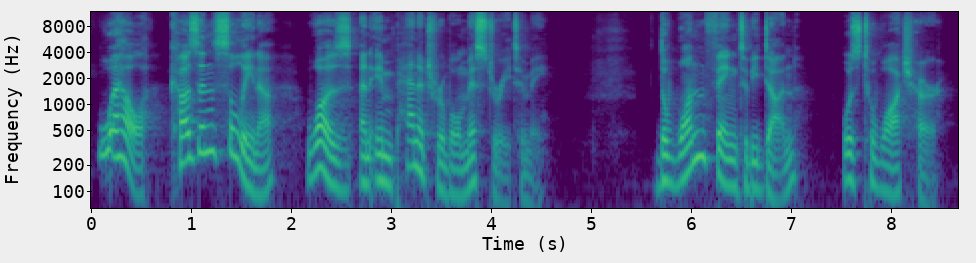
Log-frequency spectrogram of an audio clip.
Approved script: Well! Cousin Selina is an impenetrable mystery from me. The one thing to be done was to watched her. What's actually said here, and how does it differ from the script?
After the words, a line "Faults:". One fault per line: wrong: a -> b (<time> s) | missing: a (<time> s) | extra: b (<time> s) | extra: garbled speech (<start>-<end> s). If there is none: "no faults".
Well! Cousin Selina was an impenetrable mystery to me. The one thing to be done was to watch her.
Faults:
wrong: is -> was (2.1 s)
wrong: from -> to (4.2 s)
wrong: watched -> watch (7.8 s)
